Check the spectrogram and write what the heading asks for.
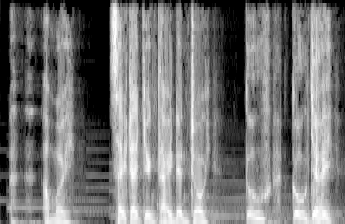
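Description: A man's voice: lowish voice, animated, fairly quick, a little mellow, faint music behind. A man voicing a frantic middle-aged wealthy wife who talks in a panicked, tearful rush.

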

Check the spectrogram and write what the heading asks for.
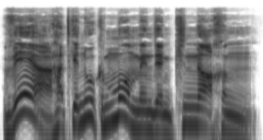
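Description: Man putting on a shrill theatrical villainess. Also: sing-song, fairly bright tone, dry recording, clean studio sound, heavily acted. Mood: challenging. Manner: theatrical, exclaiming, drawn-out. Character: flamboyant glamorous female villain boss.

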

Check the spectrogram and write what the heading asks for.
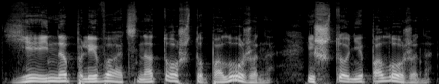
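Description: A man's voice: expressive, a little slow, a bit bright, no room sound, studio quality. A man putting on a distraught young woman, tearful. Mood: grieving. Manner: high tearful pleading voice.

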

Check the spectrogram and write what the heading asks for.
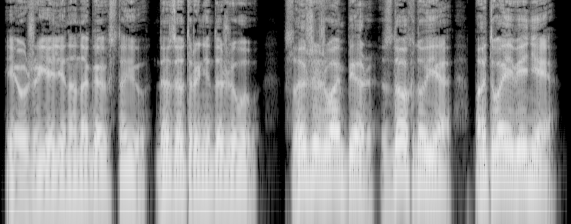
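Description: A man's voice: medium pitch, a little fast, clear, resonant tone, no room sound, clean studio sound, pitched above the performer's own voice, close to an everyday voice. A man voicing an exhausted, grumbling companion in a fantasy audiobook, complaining in a raised, whiny voice.

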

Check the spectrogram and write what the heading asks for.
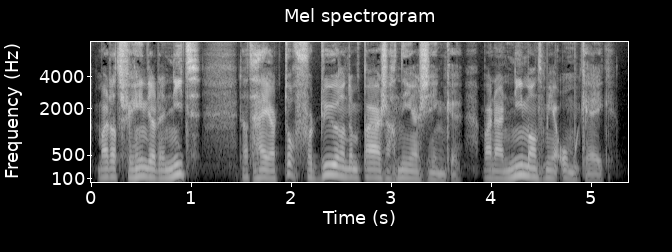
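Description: A man narrating a novel aloud as an audiobook reader, in an expressive storytelling manner. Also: medium pitch, normal speed, no room sound.

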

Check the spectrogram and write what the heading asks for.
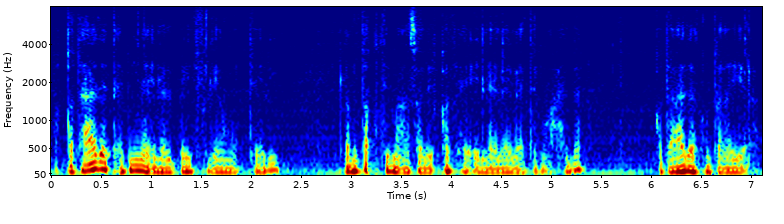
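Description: A man reading a sorrowful confiding sister, very deep. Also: fast talker, dark tone, slight background noise. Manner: sad, confiding storytelling.

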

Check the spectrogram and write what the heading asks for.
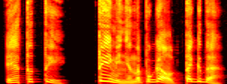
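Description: A man doing a young woman who flares up fast, her voice lifted well above his own and jumping into sharp exclamations. Her lines are read by a dark-toned male reader in a dry audiobook recording. The voice stays high and agitated. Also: very animated, breathy edge, no room sound, heavily acted. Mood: accusing. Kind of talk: audiobook character voice.

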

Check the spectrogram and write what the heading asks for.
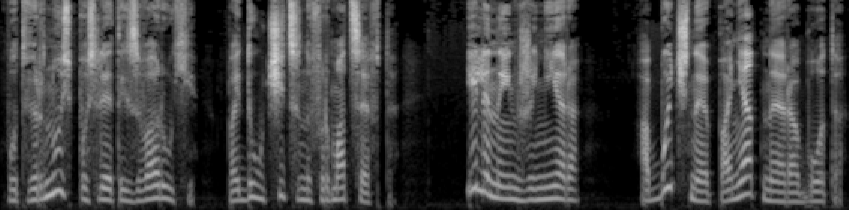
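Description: A woman's voice: fairly low pitch, expressive, a little fast, dry recording, studio quality. A woman voicing a cheerful, self-deprecating young male recruit who talks in a good-natured, reassuring way.

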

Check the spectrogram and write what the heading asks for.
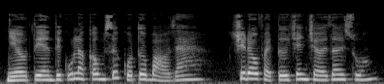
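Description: A woman's voice: fairly high pitch, steady tone, fast, warm tone, natural voice. A woman voicing a stubborn, joking young man in her own plain voice. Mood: teasing. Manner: flippant, joking.

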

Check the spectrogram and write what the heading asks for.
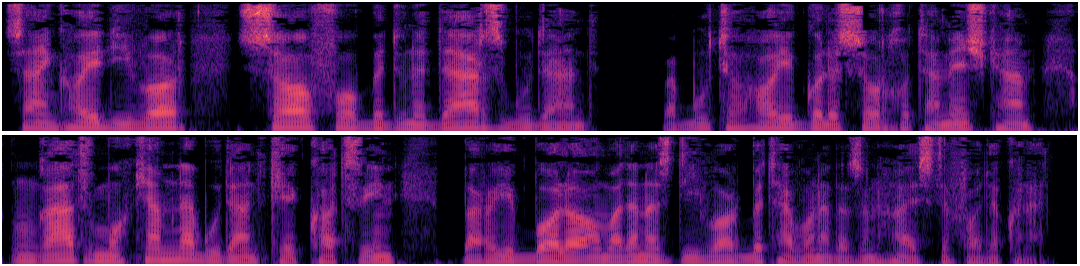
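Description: Man, audiobook narration, calm, measured, mellow, muffled dry recording. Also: lowish voice, no echo. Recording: dull dry studio recording.

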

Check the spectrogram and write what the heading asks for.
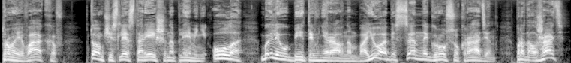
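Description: A man's voice: mid-range voice, big pitch swings, normal speed, hardly any pauses, fairly bright tone, breathy edge, dry recording, studio quality, pitched above the performer's own voice, full character voice. A man voicing a shrewd, weary old man who speaks grimly and curtly. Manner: grim, curt.

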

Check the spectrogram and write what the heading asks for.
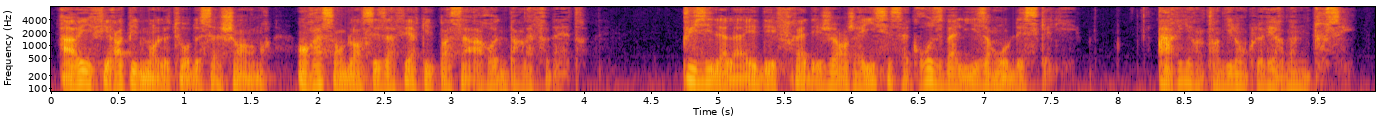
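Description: A man narrating an audiobook in an expressive reading style. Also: fairly low pitch, fast talker, creaky, slightly rough. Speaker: audiobook reader.

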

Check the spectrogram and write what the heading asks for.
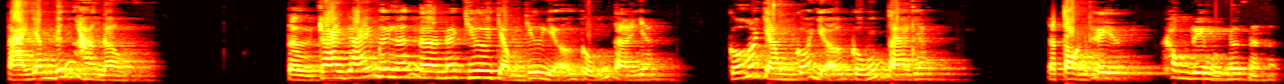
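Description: A woman's voice: medium pitch, expressive, a little slow, highs cut off. A Buddhist nun giving an earnest dharma talk, repeating key phrases and addressing her listeners directly. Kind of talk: sermon. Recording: echoey reverberant hall.

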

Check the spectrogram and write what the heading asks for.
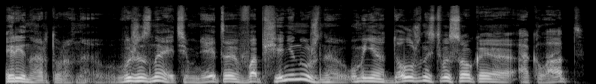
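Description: A male narrator voicing a timid, fawning middle-aged official who speaks nervously and slowly. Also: mid-range voice, lively intonation, darkish tone, slightly rough, no room sound, clean studio sound. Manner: nervous, ingratiating, slow.

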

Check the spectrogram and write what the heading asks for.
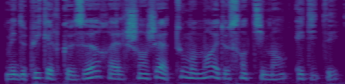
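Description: Female audiobook narrator, low and mellow, measured delivery, dry close mic. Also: breathy edge, dry recording. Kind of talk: scripted narration of a classic novel.

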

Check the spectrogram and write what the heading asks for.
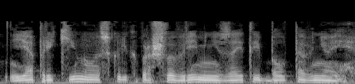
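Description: A man with a husky, fairly low voice reads first-person audiobook narration in a measured way. The recording is muffled and lo-fi. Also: steady tone. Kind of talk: scripted narration.

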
